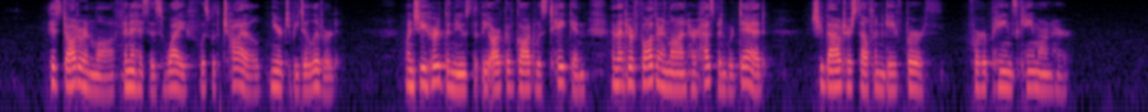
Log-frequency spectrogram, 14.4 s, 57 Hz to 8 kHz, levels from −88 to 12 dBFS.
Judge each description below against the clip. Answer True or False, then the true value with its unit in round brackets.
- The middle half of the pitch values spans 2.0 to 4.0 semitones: True (3.1 semitones)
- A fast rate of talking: True (210 wpm)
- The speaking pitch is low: False (170 Hz)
